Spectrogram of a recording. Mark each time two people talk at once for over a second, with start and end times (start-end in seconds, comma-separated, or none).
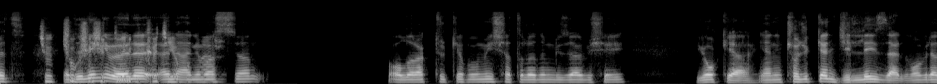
0.6-2.3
